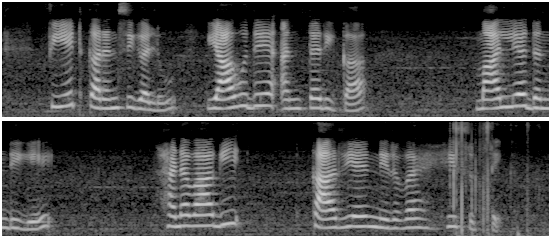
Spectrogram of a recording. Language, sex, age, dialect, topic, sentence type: Kannada, female, 18-24, Mysore Kannada, banking, statement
